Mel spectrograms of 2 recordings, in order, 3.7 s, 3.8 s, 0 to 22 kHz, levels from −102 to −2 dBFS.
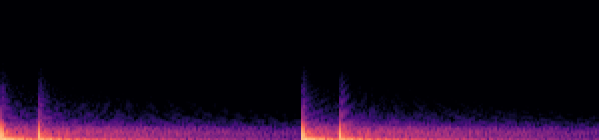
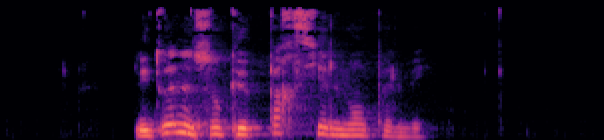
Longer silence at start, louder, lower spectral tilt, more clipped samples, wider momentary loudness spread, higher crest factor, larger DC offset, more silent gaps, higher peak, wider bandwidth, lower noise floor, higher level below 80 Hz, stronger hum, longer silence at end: second, 0 s vs 0.85 s; first, -29 LUFS vs -34 LUFS; first, -17.5 dB/octave vs -5 dB/octave; neither; first, 26 LU vs 16 LU; first, 26 dB vs 18 dB; neither; neither; first, 0 dBFS vs -18 dBFS; second, 0.8 kHz vs 17 kHz; second, -60 dBFS vs -80 dBFS; first, -30 dBFS vs -70 dBFS; neither; second, 0.95 s vs 1.15 s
